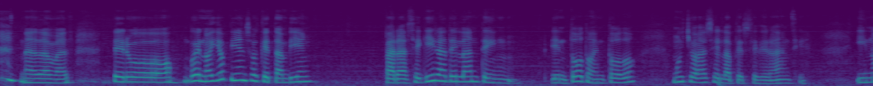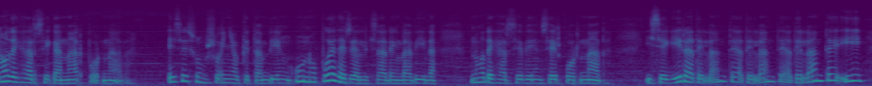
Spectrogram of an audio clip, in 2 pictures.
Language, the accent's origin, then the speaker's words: Spanish; Bolivia; como yo soy de Bolivia, de pequeña me gustaba mucho la música española.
